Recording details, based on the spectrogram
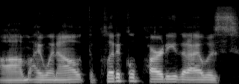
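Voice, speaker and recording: A man with a Canadian accent at a moderate pace. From Canada. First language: Czech/Slovak. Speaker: guest, former political candidate. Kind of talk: interview conversation.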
